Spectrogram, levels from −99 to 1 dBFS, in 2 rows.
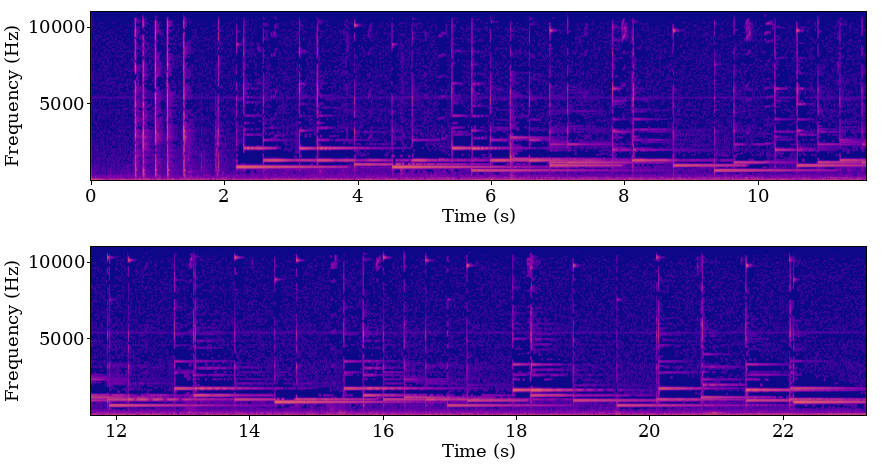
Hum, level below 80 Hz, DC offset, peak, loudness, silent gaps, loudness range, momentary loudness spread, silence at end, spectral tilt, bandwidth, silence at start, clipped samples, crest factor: none; -62 dBFS; under 0.1%; -22 dBFS; -50 LUFS; none; 4 LU; 9 LU; 0 s; -2 dB/octave; 11 kHz; 0 s; under 0.1%; 28 dB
